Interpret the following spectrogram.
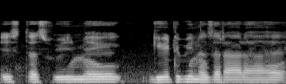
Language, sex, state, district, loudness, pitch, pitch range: Hindi, male, Assam, Kamrup Metropolitan, -15 LUFS, 115 Hz, 110-120 Hz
